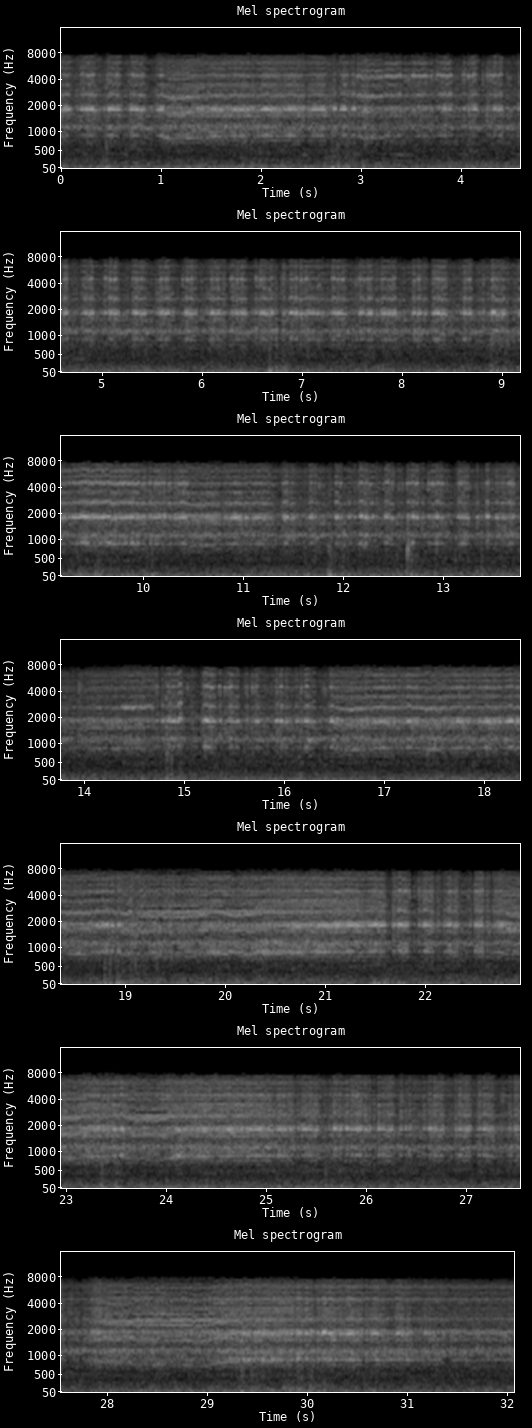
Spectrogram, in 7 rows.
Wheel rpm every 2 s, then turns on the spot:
230, 230, 230, 230, 230, 230, 230, 240, 230, 220, 230, 230, 230, 230, 220, 230.
none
